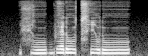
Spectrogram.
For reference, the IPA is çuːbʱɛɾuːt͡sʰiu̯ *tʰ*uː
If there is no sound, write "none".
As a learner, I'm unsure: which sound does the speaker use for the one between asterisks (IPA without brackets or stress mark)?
ɾ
